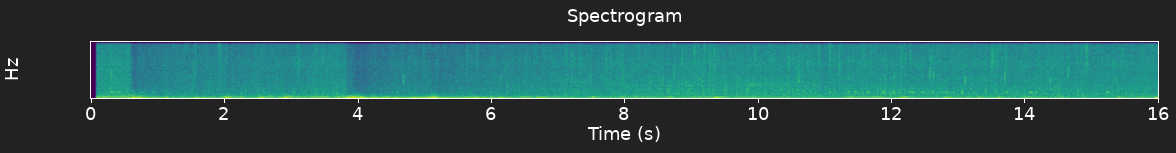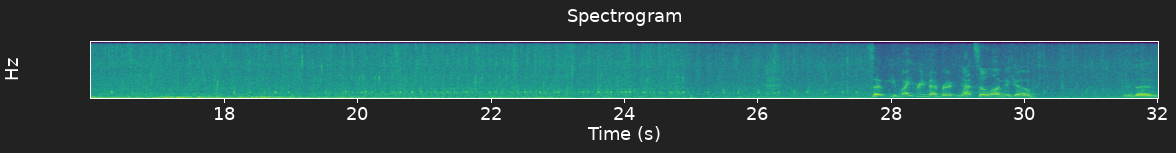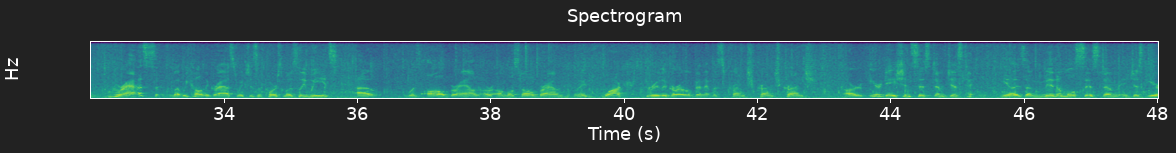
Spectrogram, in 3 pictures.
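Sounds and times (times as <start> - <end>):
low thunder rumble: 0.1 - 26.1
heavy rain on foliage: 0.1 - 48.0.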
